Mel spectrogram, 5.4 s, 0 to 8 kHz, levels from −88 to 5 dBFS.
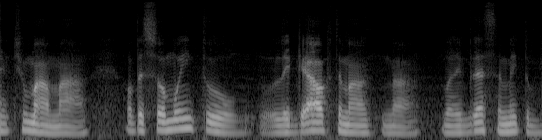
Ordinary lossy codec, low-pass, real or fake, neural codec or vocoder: none; none; fake; codec, 16 kHz, 0.2 kbps, FocalCodec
